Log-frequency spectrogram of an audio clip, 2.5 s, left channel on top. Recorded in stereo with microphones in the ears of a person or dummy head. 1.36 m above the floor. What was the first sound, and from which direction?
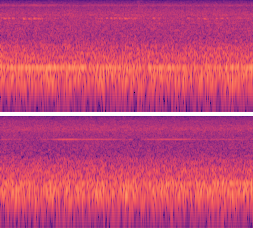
Only background noise.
